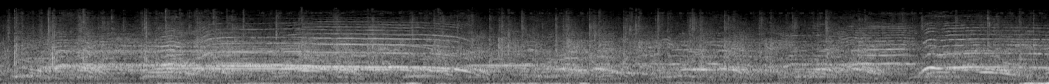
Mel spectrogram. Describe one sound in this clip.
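A crowd claps steadily.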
